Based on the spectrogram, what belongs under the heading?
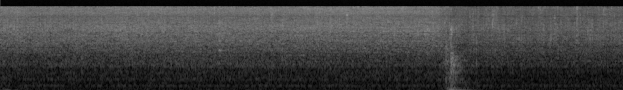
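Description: Chicken pieces sizzling steadily in a frying skillet, with a single knock about three and a half seconds in.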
